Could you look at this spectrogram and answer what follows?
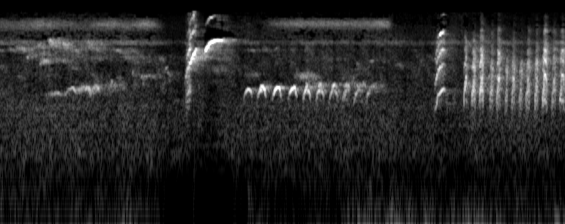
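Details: Oriental magpie-robin song. Soft warbled notes lead into a loud, sharp whistled note and a rapid string of short, even chirps. A further whistle is followed by a dense, scratchy, rattling series over a quiet natural background.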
